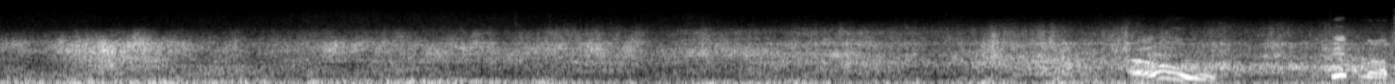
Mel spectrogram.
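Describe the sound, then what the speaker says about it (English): EasyJet airliner arriving from Milan on approach to Amsterdam Schiphol Airport, a steady broad jet roar lasting throughout, moderately loud with a slight swell near the end and faint background sounds. "EasyJet coming in from Milan."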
